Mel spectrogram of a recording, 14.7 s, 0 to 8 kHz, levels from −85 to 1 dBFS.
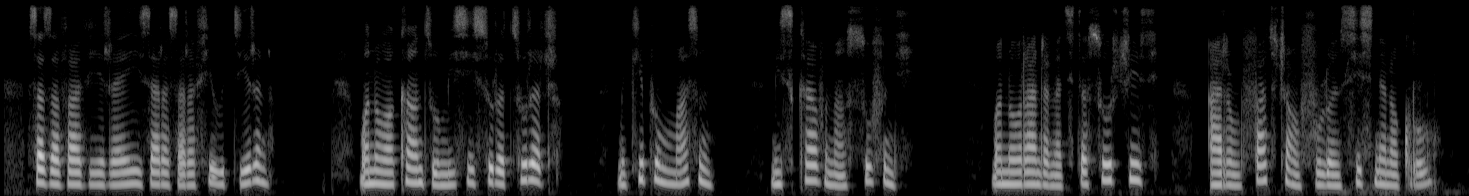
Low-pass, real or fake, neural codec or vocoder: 7.2 kHz; real; none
